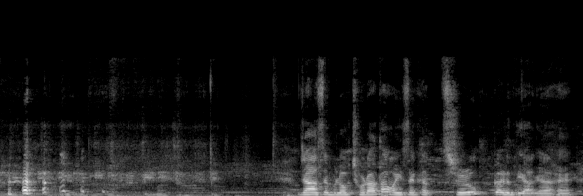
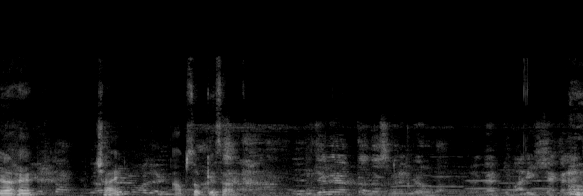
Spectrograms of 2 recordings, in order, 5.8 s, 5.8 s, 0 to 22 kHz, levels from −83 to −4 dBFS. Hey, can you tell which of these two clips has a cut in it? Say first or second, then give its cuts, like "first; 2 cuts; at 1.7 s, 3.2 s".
first; 1 cut; at 2.8 s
